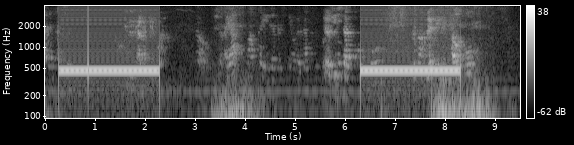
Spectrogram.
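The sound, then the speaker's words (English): Telephone tones as an outgoing call is dialed to a business line: two long steady beeps of about two seconds each, separated by a gap of voices and other sounds. “Dialing.”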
